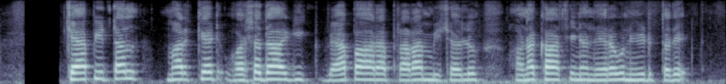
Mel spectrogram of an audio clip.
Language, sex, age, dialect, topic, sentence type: Kannada, male, 18-24, Mysore Kannada, banking, statement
